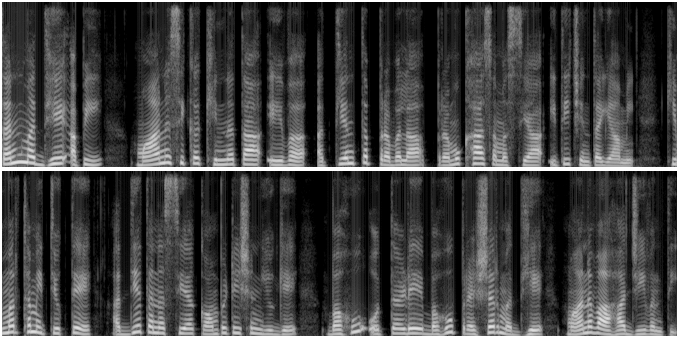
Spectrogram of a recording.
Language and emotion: Sanskrit, neutral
